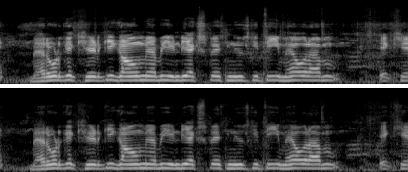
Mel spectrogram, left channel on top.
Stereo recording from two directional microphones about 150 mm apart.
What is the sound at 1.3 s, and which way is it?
A man's voice, 20° right (ahead or behind).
